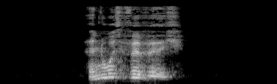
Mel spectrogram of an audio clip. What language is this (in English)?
Kabyle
